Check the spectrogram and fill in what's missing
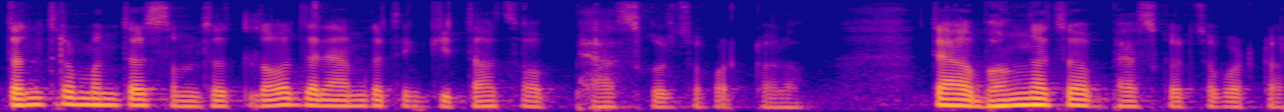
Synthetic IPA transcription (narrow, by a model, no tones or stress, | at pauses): t̪ənt̪ɾəmənt̪əɾsəmd͡zʱət̪lɔd͡zalaamkat̪ãɡit̪at͡sɔəbʱjaskəɾt͡sɔpə̰ɽʈalɔ | t̪jabʱəŋɡat͡sɔːbʱjaskəɾt͡sɔpəɽʈal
